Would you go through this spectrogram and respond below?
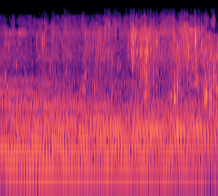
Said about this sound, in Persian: خوشنویس با دست‌ها و صورتی زخمی و خونین کنار آبراهی گوشه حیاط نشسته. خون را با آب پاک کنم یا آب را با خون؟ دستش را در آب فرو می‌برد و می‌شوید.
